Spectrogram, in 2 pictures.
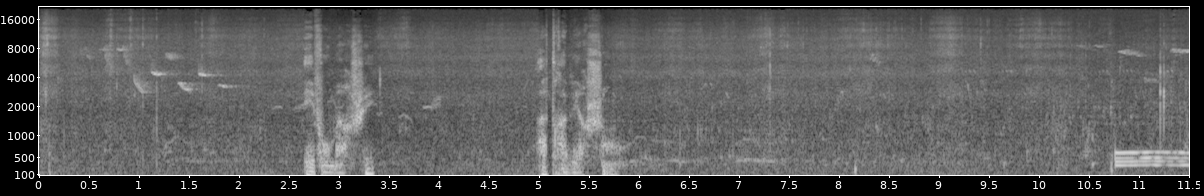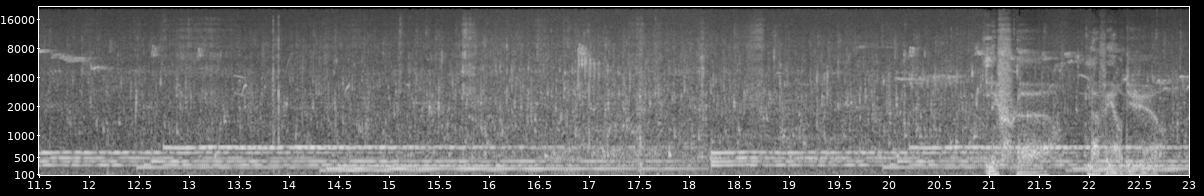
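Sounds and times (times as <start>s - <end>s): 
speech: 2.6s - 3.5s, 5.0s - 5.9s
gentle water lapping and dripping: 6.0s - 22.9s
sustained musical tones: 10.8s - 22.9s.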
